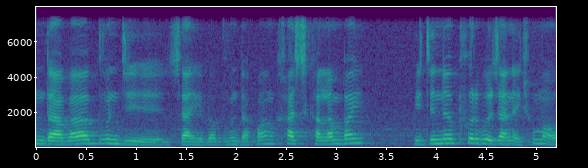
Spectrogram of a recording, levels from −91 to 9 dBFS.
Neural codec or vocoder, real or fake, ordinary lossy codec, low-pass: vocoder, 44.1 kHz, 128 mel bands every 512 samples, BigVGAN v2; fake; none; 7.2 kHz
